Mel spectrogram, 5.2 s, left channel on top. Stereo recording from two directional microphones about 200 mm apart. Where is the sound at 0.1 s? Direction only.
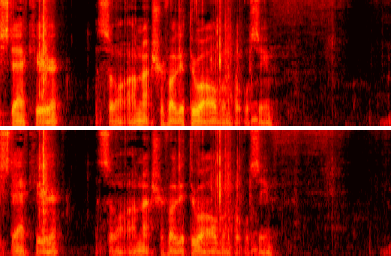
45° left (ahead or behind).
